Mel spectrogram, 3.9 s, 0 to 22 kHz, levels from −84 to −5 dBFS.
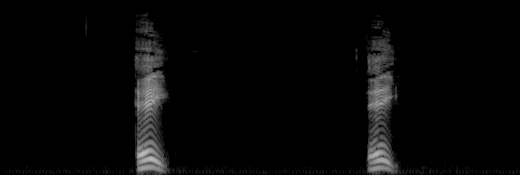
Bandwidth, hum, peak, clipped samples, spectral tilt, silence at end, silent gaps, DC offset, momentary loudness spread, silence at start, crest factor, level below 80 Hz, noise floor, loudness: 16 kHz; none; -14 dBFS; under 0.1%; -4 dB/octave; 0.95 s; none; under 0.1%; 16 LU; 1 s; 26 dB; -78 dBFS; -80 dBFS; -33 LUFS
